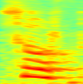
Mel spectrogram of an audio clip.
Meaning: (adjective) cold, chilly; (noun) cold weather
- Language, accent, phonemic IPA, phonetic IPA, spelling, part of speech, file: Armenian, Eastern Armenian, /t͡sʰuɾt/, [t͡sʰuɾt], ցուրտ, adjective / noun, Hy-ցուրտ.ogg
